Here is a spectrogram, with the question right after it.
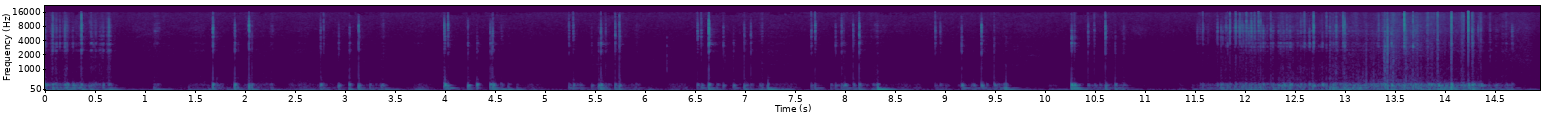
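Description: A hollow domed metal mesh microphone grille is scratched and tapped with long teal acrylic nails from both hands. The clip is full of rapid, dry clicking taps over a low, boomy rumble. Near the end, the sound shifts into a denser, continuous scratching with a brighter hiss.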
